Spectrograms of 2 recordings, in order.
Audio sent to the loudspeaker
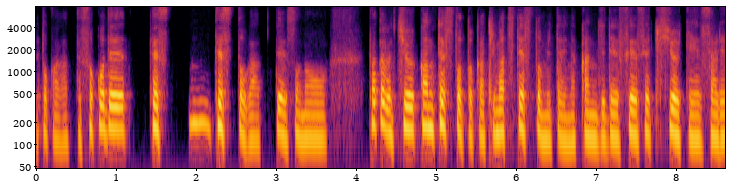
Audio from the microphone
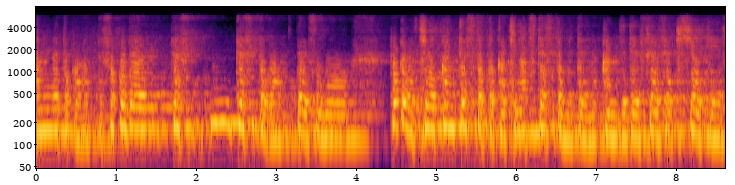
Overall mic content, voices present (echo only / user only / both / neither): echo only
